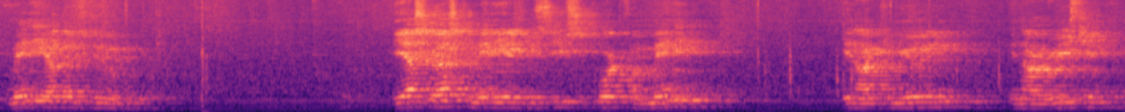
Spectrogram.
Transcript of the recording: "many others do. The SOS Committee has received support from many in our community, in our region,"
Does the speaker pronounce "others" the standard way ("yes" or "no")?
yes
